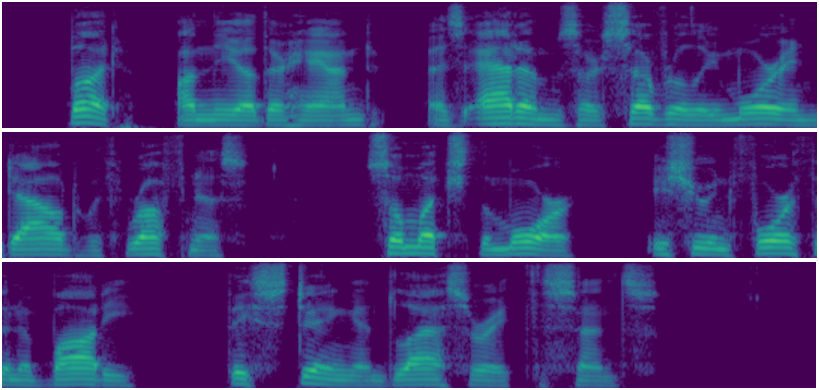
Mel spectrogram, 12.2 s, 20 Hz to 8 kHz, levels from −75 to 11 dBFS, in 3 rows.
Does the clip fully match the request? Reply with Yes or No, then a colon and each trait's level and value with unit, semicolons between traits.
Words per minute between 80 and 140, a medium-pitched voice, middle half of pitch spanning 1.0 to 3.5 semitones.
No: slow, 135 wpm; low, 120 Hz; narrow, 2.5 semitones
